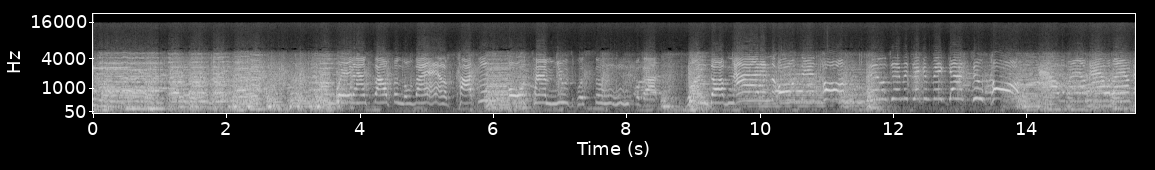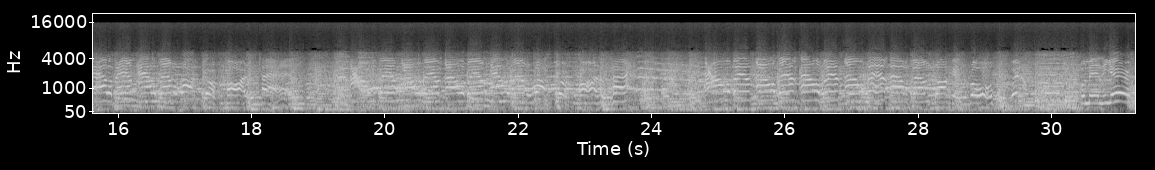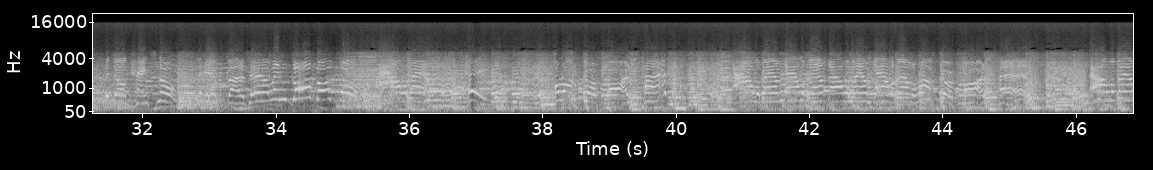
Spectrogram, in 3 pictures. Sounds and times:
Rock and roll: 0.0s - 46.8s.

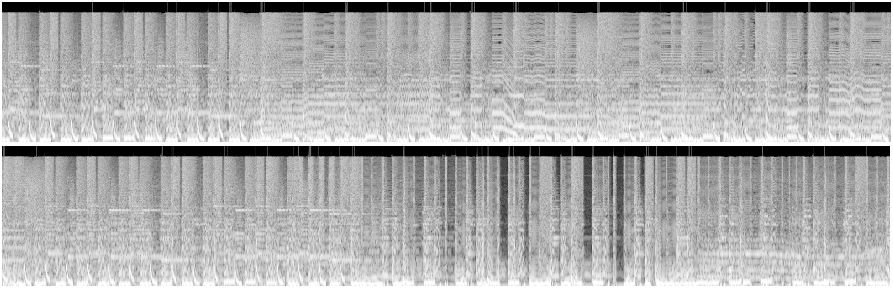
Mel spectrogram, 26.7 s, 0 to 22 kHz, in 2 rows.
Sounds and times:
Music: 0.0s - 26.6s.

